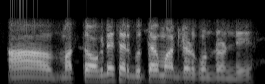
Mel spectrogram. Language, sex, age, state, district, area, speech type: Telugu, male, 18-30, Telangana, Bhadradri Kothagudem, urban, conversation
